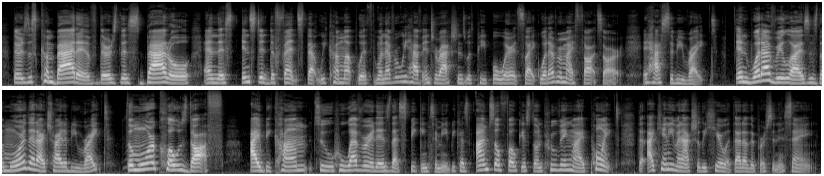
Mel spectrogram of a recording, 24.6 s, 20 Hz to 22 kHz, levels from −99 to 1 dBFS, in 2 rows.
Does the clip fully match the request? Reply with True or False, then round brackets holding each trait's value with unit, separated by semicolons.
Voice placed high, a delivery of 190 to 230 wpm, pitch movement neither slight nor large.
True (195 Hz; 195 wpm; 3.6 semitones)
